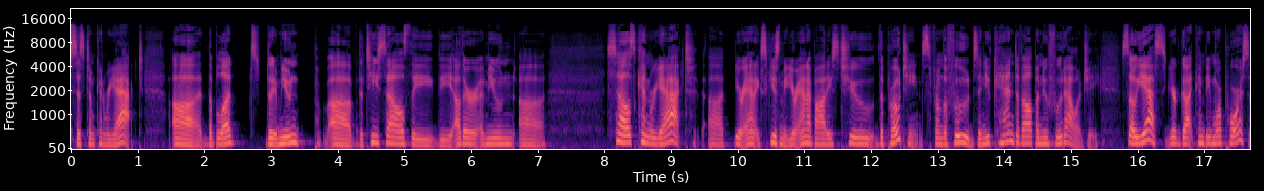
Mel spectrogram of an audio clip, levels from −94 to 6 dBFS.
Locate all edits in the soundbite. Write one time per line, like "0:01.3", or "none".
0:16.4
